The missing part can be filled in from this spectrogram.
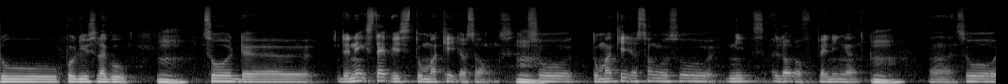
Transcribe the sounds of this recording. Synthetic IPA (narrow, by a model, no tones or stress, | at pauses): ɾupɾodjuslaɡu | sodə | dənɛkst̪ɛpist̪umaket̚jɔsɔ̃ŋssot̪umaket̚jɔsɔ̃ŋɔlsonitsəlɔtɔfplɛnĩŋa | ãso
